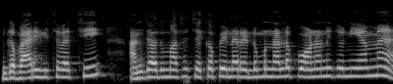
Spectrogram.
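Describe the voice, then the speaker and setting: A woman's voice: extremely high pitch, steady tone, fast, pushed and bright. A woman acting a village family drama, scolding, teasing and fussing in a nagging way.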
